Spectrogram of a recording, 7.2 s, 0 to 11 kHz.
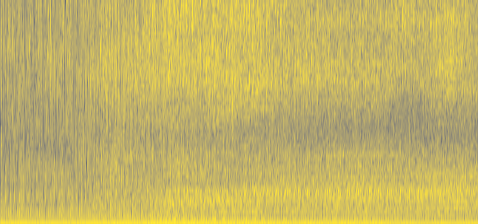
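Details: Perkins six-cylinder diesel generator after injection pump reinstall, recalibrated injectors, new fuel filters, cleaned pump (governor issues remain): steady, even drone holding speed, maintaining 60 Hz at about 45 kW without hunting; normal running under load.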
